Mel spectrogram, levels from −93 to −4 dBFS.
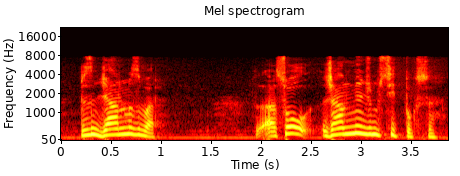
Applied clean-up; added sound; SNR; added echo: none; none; none; none.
